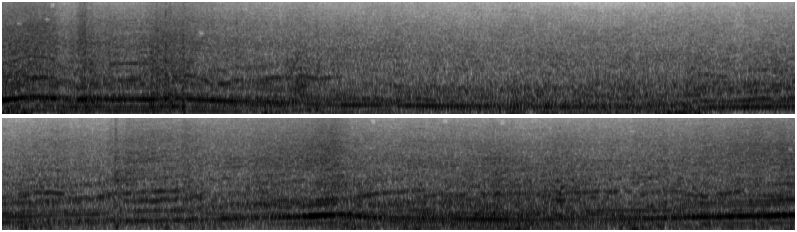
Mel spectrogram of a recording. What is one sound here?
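A racing car engine whines loudly, its pitch rising and falling with gear changes.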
